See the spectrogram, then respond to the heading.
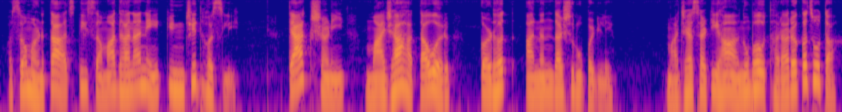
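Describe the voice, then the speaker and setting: A woman narrating a story in a measured, emotive reading. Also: fairly low pitch, no echo, studio quality.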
